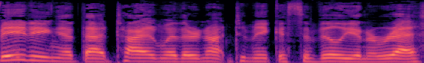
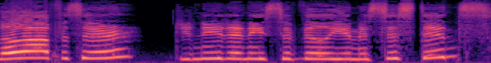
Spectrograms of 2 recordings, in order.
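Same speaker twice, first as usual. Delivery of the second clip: high-pitched, loud mock-polite yell. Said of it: "So we yell over to him".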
